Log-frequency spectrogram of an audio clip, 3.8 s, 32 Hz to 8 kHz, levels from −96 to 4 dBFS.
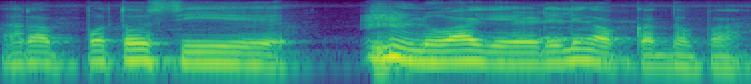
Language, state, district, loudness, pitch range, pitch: Nyishi, Arunachal Pradesh, Papum Pare, -16 LUFS, 120-145 Hz, 130 Hz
